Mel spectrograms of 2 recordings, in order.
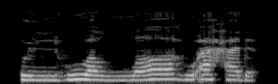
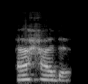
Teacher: The word أحد, the stress is on harakat al-hamzah because it is stronger. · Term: النبر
